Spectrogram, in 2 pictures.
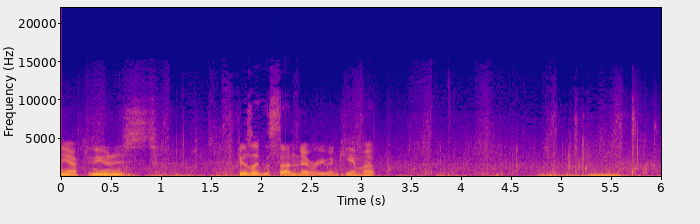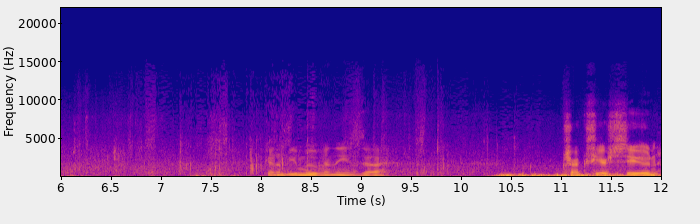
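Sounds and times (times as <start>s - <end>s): footsteps on wet grass: 0.0s - 10.9s.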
